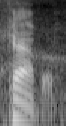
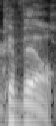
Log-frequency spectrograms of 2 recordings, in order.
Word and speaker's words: Cavill: exactly like gaville and I realize I've been saying Henry's name wrong oh really the entire time Kush corrected what is it caval caval it's caval what is it what were we saying before Caville Caville yeah like like a European but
